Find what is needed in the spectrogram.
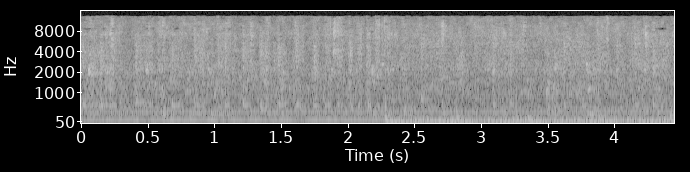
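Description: Kitchen faucet running a steady stream of water into a sink while a plastic shaker bottle is rinsed under it. Background music plays along, its bass line coming in a little past the halfway point.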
